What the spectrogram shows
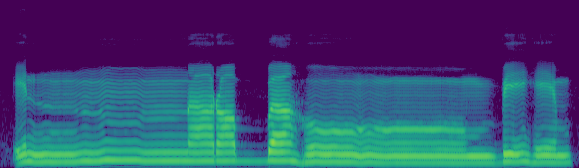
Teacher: mimnya menyamar, tidak jelas. Nah, itu ya, itu nama ikhfa syafawi.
